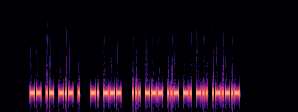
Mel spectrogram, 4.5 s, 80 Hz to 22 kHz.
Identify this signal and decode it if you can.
Morse code, heard as a keyed tone, about 50 wpm, 700 Hz. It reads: MAKE NO SOUND.
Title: Sentences from Top 1000 Words - Review Part 1 - 50wpm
